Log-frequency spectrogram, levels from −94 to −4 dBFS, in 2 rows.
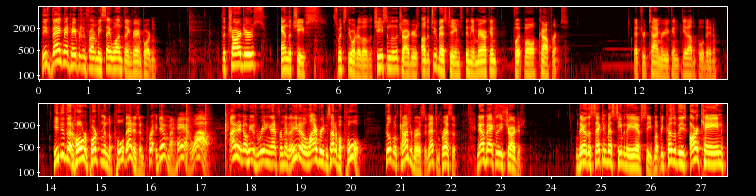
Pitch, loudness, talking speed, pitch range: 155 Hz, -21 LUFS, 235 wpm, 120-185 Hz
